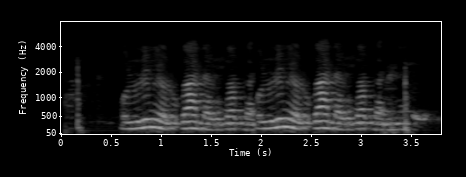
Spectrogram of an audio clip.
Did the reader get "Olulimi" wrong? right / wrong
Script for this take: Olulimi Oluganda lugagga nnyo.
right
